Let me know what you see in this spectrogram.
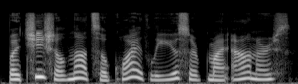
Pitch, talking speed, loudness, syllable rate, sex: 240 Hz, 180 wpm, -18 LUFS, 4.4 syllables/s, female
